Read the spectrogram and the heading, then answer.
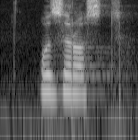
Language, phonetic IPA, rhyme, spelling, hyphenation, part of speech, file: Belarusian, [uzˈrost], -ost, узрост, уз‧рост, noun, Be-узрост.ogg
- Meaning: age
